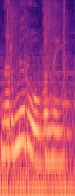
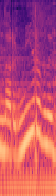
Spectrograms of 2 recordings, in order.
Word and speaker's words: нормированный: русского языка но оказывается строго литературной нормы считается вариант нормированный удаление нормированы допустимо лишь в разговорной речи надо сказать что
